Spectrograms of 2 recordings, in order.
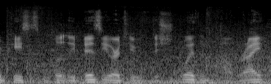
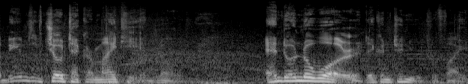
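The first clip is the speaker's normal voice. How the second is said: grand, theatrical narrator voice with swooping pitch; 2 semitones higher, 4 dB louder than usual. Speaker narrates the fight on the wall as it continues: dramatic narrator voice. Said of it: "That'll be my new narrator voice".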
